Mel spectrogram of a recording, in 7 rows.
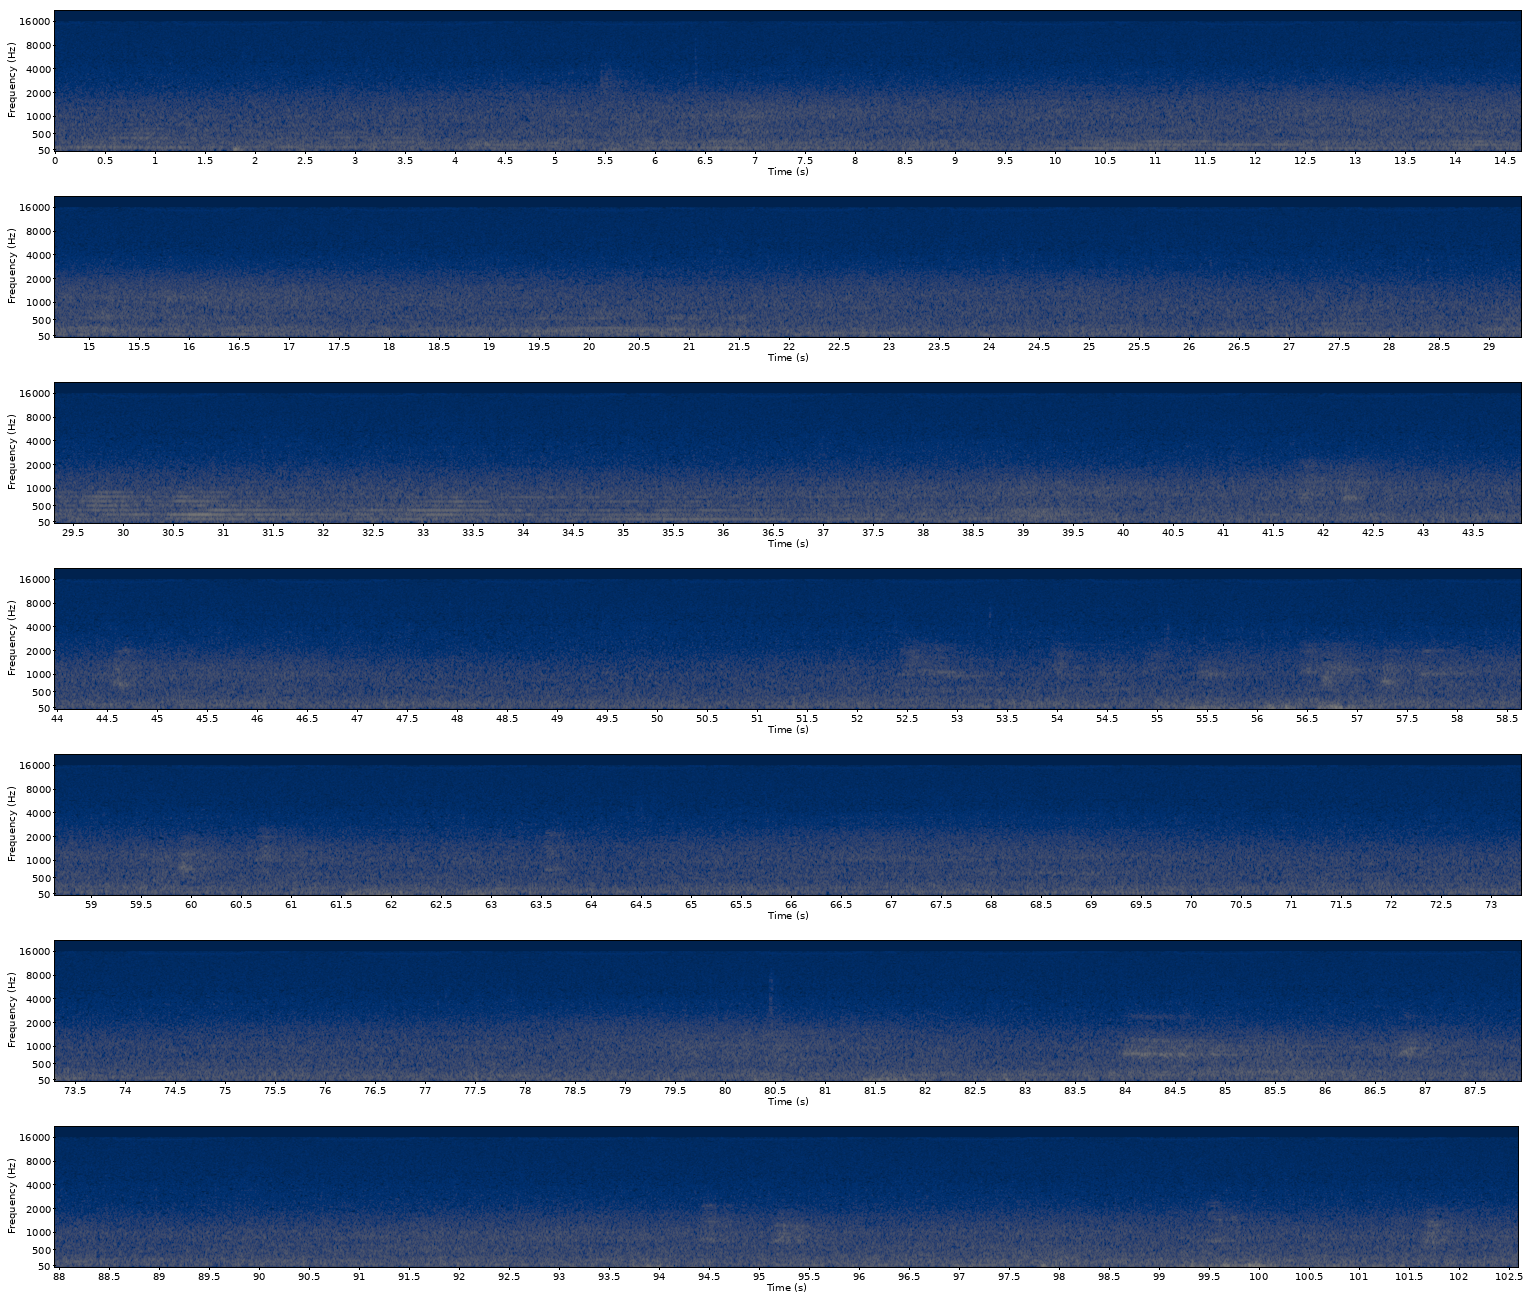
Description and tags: A21 Night distant dog
Night time atmosphere recorded near Biggin Hill in Kent, England. I used a Sony stereo condenser microphone and recorded onto a Sony Mini disc. The A21 to Hastings is 200 metres away.
field-recording, atmosphere, ambience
